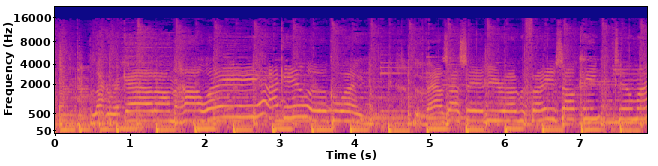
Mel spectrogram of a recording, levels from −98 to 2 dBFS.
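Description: The audio carries a train of clicks from 4.32 s to 7.67 s. About twenty similar pops arrive at an irregular pace, roughly 6.3 per second. They stand out at about 5 dB above the sound. Interference from nearby equipment or a faulty connection or power supply is the likely cause.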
